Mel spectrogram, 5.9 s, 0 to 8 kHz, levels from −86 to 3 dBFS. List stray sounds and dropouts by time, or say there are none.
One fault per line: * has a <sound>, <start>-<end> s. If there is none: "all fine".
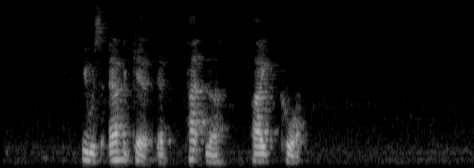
all fine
